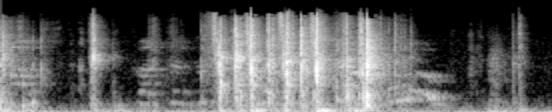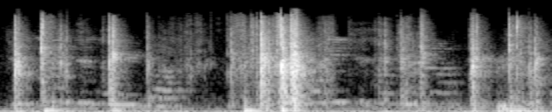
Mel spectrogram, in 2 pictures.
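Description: Tarot cards being shuffled and dealt onto a wooden table: a quick run of rapid card clicks about a second and a half in, another shorter run around six seconds, and scattered softer taps between.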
